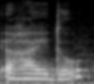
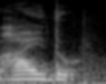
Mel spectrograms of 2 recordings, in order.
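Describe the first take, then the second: First: The middle consonant is a plain d sound. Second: The middle consonant is a soft th sound. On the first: The speaker calls it wrong. "je la prononce très mal" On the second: The speaker calls it right. "le D H ça se prononce comme le T H anglais, donc ce serait plutôt Raido"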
